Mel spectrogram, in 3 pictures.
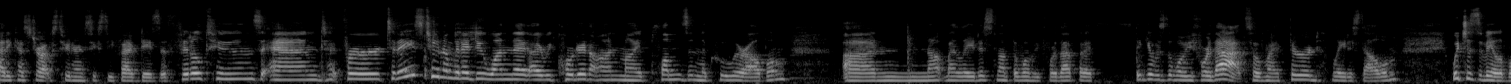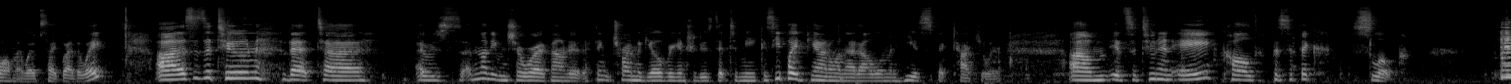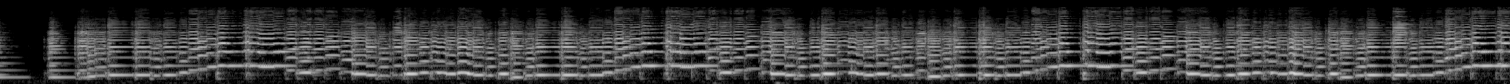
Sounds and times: Speech: 0.0s - 14.0s, 14.6s - 25.2s, 25.8s - 29.3s
Violin, fiddle: 30.0s - 45.3s.

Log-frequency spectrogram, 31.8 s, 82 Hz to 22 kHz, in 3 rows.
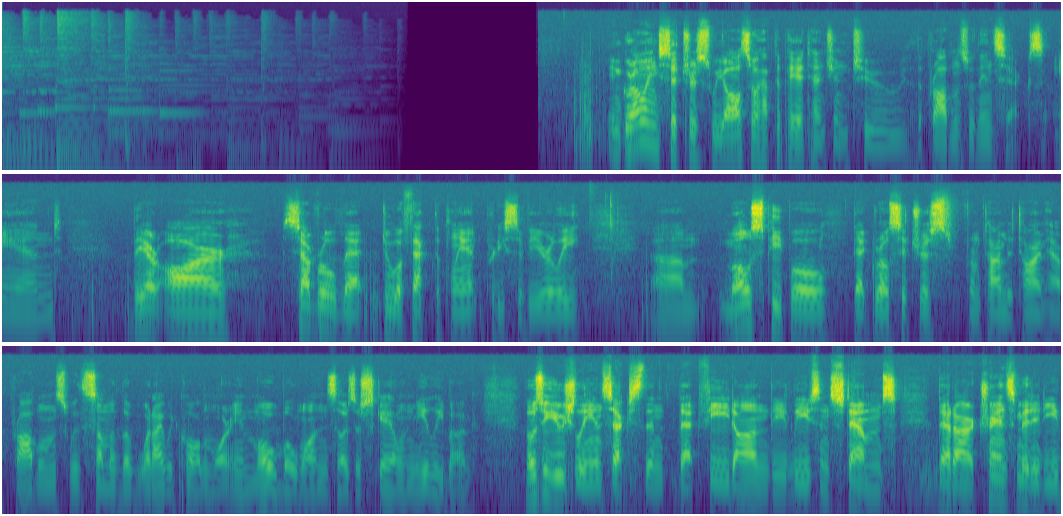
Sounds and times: Speech: 6.1s - 11.2s, 11.9s - 16.4s, 17.1s - 31.7s.

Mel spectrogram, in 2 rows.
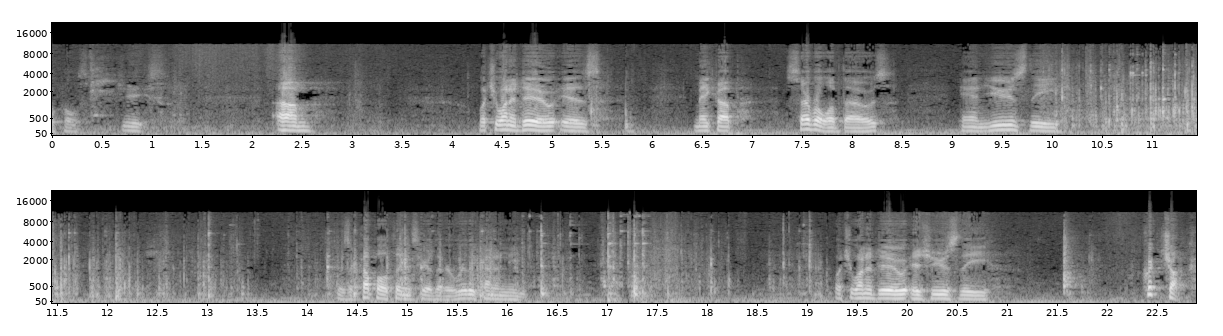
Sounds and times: Speech: 0.0s - 1.2s, 2.2s - 2.8s, 4.3s - 5.6s, 6.4s - 8.5s, 9.1s - 10.2s, 14.3s - 16.3s, 19.3s - 21.0s, 22.4s - 22.8s.

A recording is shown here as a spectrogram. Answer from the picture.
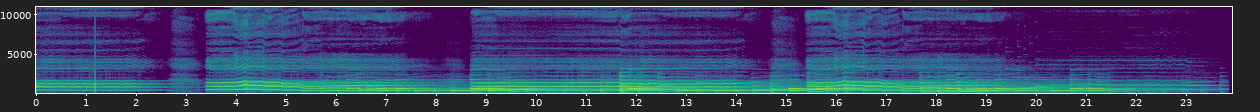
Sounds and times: Music: 0.0s - 23.9s.

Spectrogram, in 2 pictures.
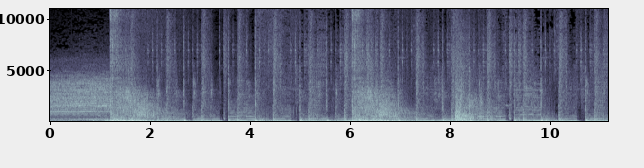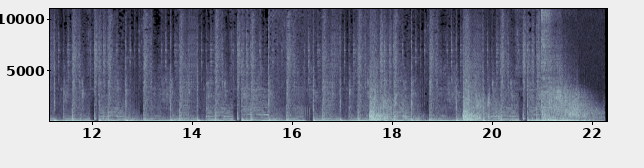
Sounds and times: Music: 0.0s - 21.6s.

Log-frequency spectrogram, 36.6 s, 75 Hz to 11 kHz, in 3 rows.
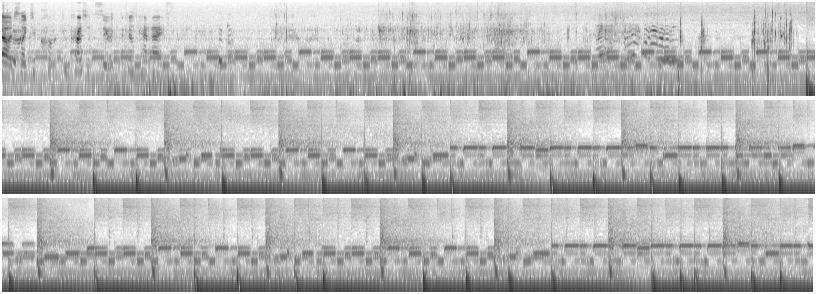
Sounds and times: Speech: 0.0s - 2.5s, 8.9s - 10.3s
Music: 0.0s - 36.5s.

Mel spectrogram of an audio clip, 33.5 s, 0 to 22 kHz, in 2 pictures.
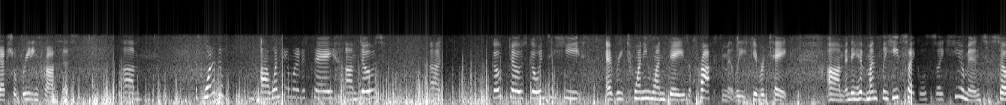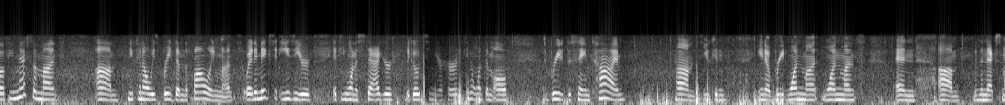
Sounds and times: Speech: 0.0s - 1.3s, 2.0s - 2.4s, 3.2s - 6.4s, 7.2s - 7.4s, 8.2s - 13.2s, 13.8s - 17.7s, 18.4s - 27.2s, 28.0s - 33.5s.

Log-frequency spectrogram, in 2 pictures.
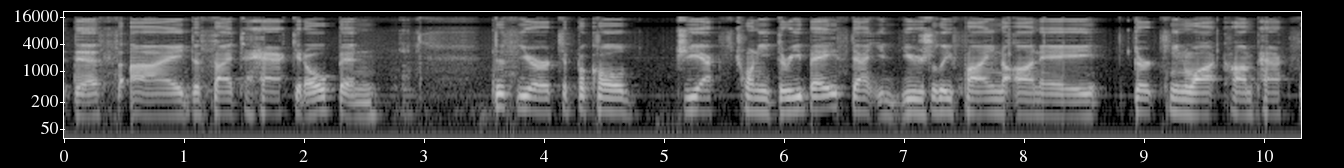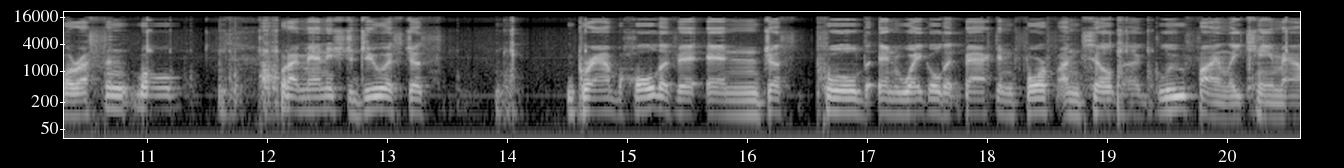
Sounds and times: Speech: 0.0s - 2.6s, 3.6s - 11.3s, 12.0s - 13.5s, 14.5s - 20.6s.

